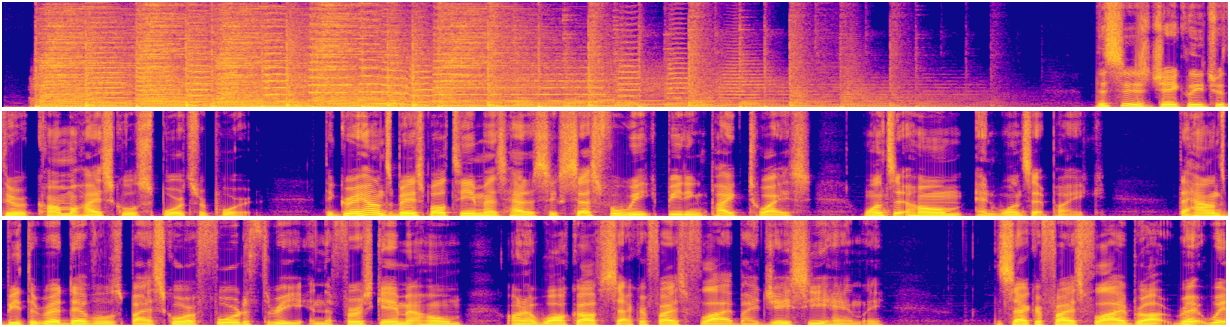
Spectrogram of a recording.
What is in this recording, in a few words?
Sportscast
